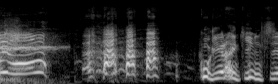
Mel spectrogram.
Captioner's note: laughs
